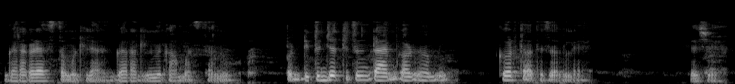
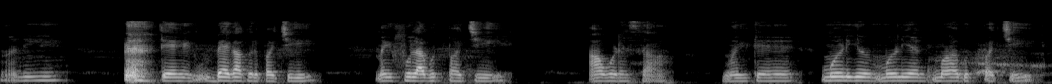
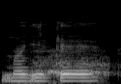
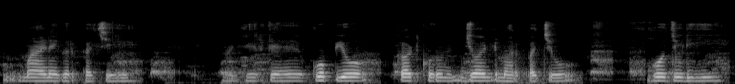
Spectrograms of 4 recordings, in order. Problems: none marked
